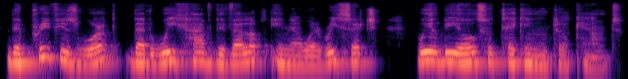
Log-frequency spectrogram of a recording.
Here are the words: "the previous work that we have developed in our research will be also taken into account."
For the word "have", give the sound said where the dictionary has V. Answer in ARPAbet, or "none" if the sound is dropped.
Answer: V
